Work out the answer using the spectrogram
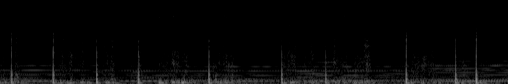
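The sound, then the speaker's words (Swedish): A pen scratches on paper as a letter to a school agency is written by hand. Many short strokes and scrapes come in an uneven run, faint, over a steady low hum. “Anahit och Sala är båda missnöjda med Skolverkets läroplaner inom historia och har därför bestämt sig för att skriva ett brev till dem.”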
